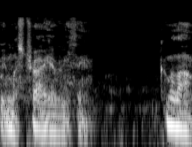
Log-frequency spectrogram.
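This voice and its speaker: A man is doing a put-on character voice. He goes at a fairly quick pace. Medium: video game. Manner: measured, solemn.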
